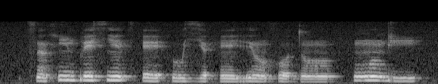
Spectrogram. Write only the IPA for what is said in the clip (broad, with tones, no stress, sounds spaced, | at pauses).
t͡s ə̃˨˩˦ x ĩ˦ b e˦ sʲ ẽ˦ t͡sʼ e˨˩˦ h u˩ zʲ ə˩ h ẽ˩ rʲ õ˨˩˦ x o˩ t õ˩ | ŋ õ˦ ɡ i˩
